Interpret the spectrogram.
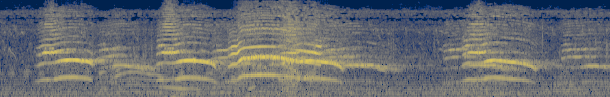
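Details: Peacock calling loudly: a series of harsh, wailing, nasal cries, each rising then falling, repeated in bursts about every one to two seconds, several overlapping, with a longer drawn-out scream in the middle.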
